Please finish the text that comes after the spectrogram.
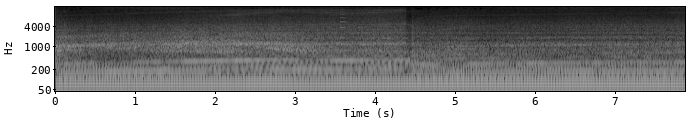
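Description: Car engine in Gran Turismo Sport held on a steady drone through a drift lap, a brief dip midway before the revs settle back to a sustained, loud tone with no voices.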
